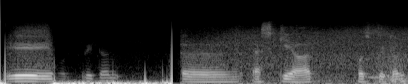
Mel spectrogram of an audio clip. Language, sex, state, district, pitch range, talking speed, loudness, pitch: Hindi, male, Punjab, Pathankot, 75-125 Hz, 90 wpm, -22 LUFS, 115 Hz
